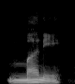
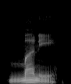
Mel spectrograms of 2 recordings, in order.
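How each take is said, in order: Both takes have the same delivery.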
